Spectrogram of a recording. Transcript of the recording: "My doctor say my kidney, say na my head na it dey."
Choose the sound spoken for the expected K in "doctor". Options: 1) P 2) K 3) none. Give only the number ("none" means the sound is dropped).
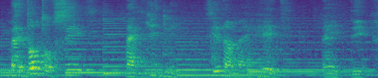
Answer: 3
